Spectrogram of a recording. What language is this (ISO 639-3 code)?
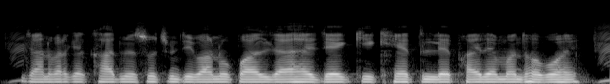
mag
